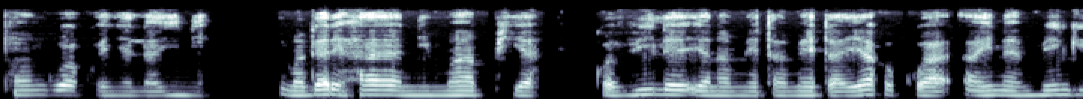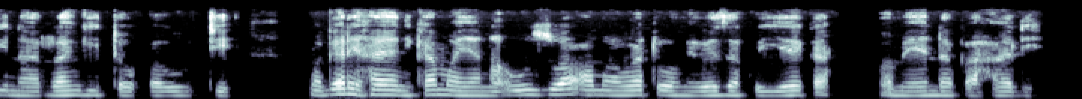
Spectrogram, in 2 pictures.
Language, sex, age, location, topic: Swahili, female, 36-49, Wajir, finance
